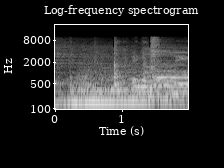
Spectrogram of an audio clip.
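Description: Band rehearsal music: a strummed guitar with drums, in the gap between sung lines of the song.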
